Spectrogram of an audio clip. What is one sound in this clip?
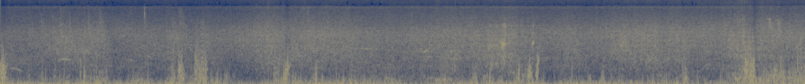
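Strong wind rumbles and buffets outdoors.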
